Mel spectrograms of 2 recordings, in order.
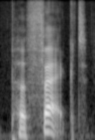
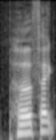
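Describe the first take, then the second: First: The stress is on the second syllable. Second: The stress is on the first syllable. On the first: It is used as a verb. "we put the emphasis on the end of the word" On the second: It is used as an adjective. "we put the emphasis on the beginning of the word"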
